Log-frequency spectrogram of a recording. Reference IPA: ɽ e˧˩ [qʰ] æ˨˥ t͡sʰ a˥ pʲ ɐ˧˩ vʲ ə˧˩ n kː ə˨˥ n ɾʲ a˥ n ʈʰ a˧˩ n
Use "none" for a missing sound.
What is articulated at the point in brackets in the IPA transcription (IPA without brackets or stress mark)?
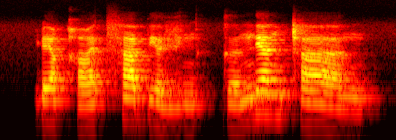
qʰ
